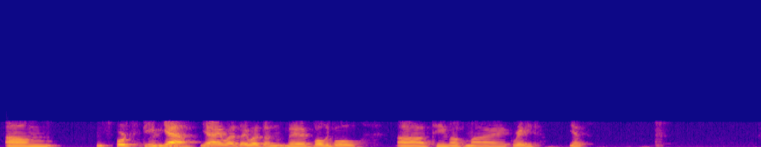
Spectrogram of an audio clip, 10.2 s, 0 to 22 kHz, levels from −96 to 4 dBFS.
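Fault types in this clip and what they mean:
No faults are present; the signal comes through a narrowband mobile speech codec path that is working as intended, with its content limited to below 4 kHz.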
